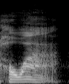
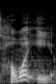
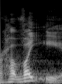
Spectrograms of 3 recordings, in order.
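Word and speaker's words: Hawaii (Hawaiʻi): You know, it's not Hawaii. You know, I'm going to Hawaii. You know, it's Hawaii or Hawaii. It's the three syllables.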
